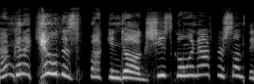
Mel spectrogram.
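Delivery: angry, loud, high yelling. Retelling what she yelled at a dog she thought was chasing an animal, retelling a yell. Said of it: "what are you yelling at?".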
